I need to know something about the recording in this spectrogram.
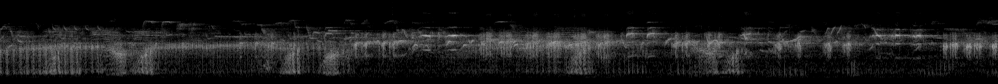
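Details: Morning frogs on a foggy lake at the forest's edge croak in a thick, continuous chorus of harsh pulsed calls, roughly four per second, under a backdrop of chirping birds.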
